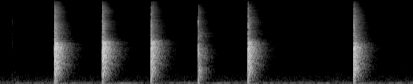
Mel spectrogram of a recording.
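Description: Six sharp hand claps ring out, five evenly spaced and a last one after a slightly longer pause, close and crisp.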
